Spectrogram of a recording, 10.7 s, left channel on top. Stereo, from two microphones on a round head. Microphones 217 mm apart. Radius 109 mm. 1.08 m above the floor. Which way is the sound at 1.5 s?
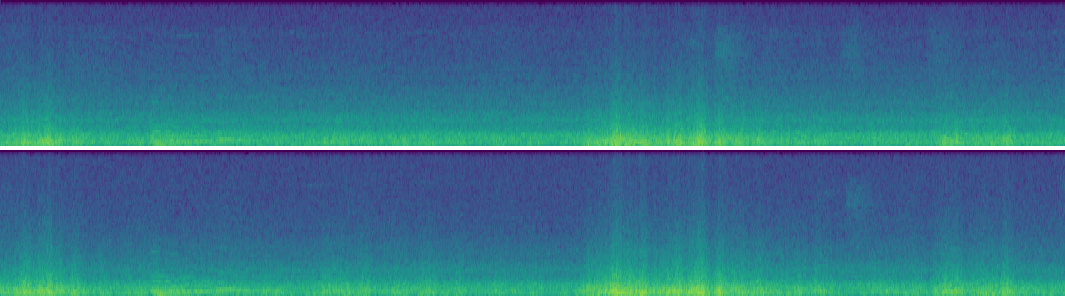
20° left (ahead or behind).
